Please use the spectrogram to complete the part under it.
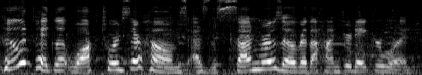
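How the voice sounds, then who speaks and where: High-voiced, animated woman storyteller. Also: moderate pace. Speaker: storytime reader, narrator. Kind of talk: animated children's story narration.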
